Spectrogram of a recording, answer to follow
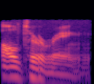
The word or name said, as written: altering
